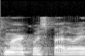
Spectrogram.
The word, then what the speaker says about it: Marquis: So Don Marquis, it is pronounced Marquis, by the way, it's kind of weird, claims that most abortions are permissible.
